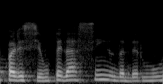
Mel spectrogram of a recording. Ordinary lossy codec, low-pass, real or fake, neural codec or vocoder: none; 7.2 kHz; fake; codec, 16 kHz, 2 kbps, FunCodec, trained on Chinese and English, 25 frames a second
